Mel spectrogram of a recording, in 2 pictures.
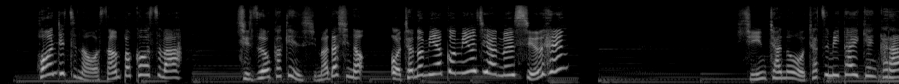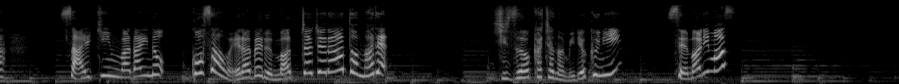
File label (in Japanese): ナレーション 旅番組 BGM on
